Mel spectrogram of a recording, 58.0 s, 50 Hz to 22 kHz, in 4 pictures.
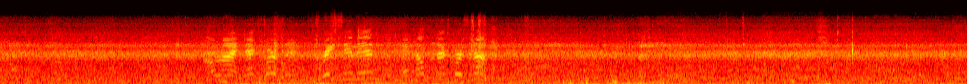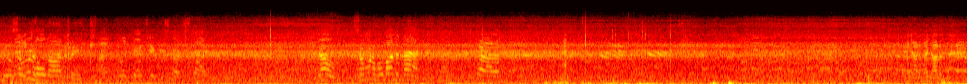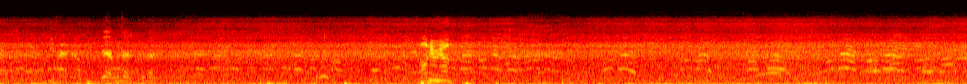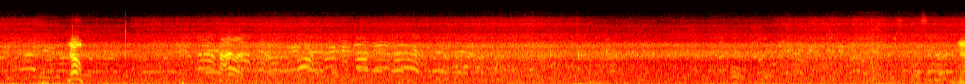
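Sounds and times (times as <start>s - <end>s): whitewater rapids rushing: 0.0s - 58.0s
chatter of many people: 13.6s - 58.0s.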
